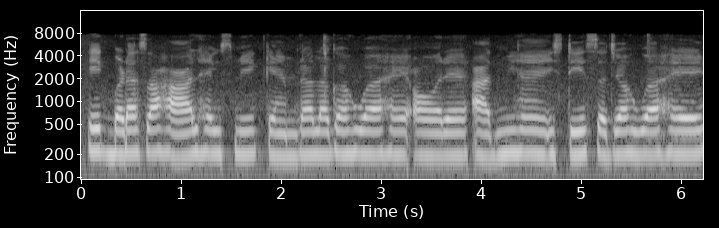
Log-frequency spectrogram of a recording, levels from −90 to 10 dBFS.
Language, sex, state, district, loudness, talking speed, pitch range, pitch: Hindi, female, Chhattisgarh, Kabirdham, -15 LUFS, 165 wpm, 195-205 Hz, 200 Hz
